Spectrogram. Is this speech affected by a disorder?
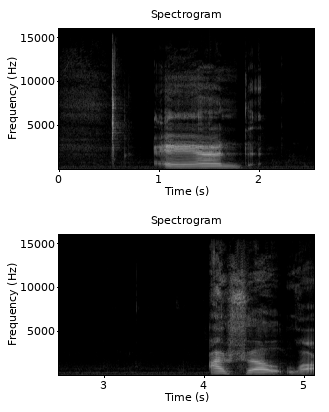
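Yes: cerebral palsy; speech noticeably atypical.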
